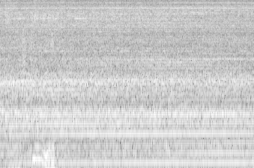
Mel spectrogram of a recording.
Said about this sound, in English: right after this word from one of the fine members of the Poison Creek Mall Merchants Association so they can run the blender.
